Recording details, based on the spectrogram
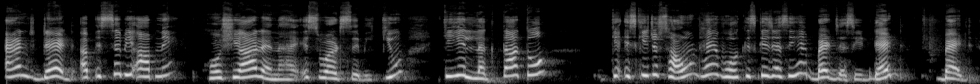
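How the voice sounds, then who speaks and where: A woman teaching English spelling, who slowly repeats each word and spells it out letter by letter. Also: very high voice, big pitch swings. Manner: reads English verse lines slowly and deliberately. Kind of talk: classroom lesson explaining English spelling in Hindi.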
